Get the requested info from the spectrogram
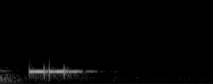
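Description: A short electronic telephone beep: one steady tone lasting about half a second, with two light clicks in it.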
